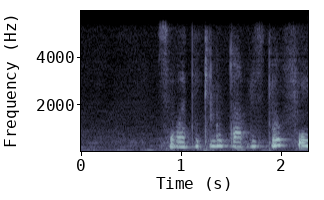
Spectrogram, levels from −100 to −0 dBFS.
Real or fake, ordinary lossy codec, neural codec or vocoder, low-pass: fake; none; codec, 44.1 kHz, 2.6 kbps, DAC; 5.4 kHz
